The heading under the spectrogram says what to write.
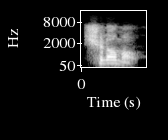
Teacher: you could pronounce that as shlomo, where you swallow this very first vowel in the word shlomo. That shwa that was over there.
